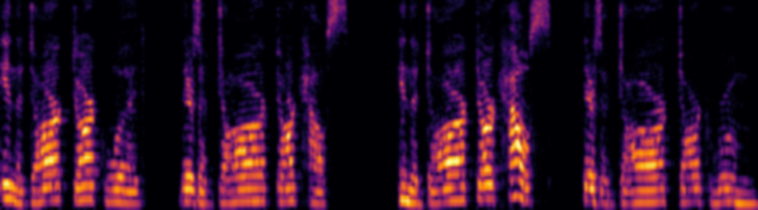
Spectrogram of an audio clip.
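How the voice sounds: A woman's put-on character voice, fairly low in pitch, delivered at a very slow pace.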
